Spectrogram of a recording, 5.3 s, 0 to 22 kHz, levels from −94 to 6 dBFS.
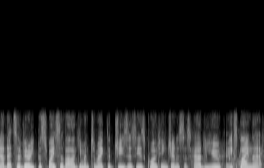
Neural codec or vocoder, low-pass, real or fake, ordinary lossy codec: none; 7.2 kHz; real; Opus, 32 kbps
